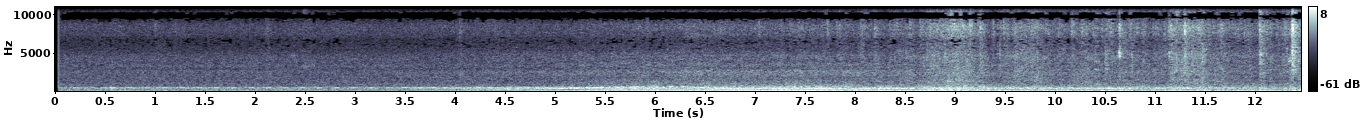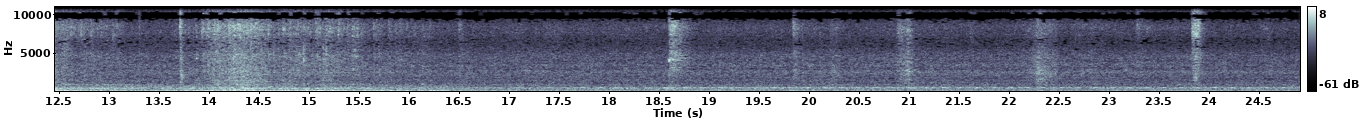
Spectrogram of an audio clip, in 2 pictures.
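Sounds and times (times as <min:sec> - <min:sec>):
bus engine rumble: 0:00.0 - 0:24.9
rising whine: 0:00.1 - 0:24.8.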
